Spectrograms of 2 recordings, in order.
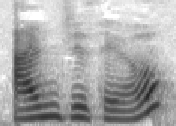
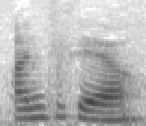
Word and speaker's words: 앉으세요: First we had sit down, 앉으세요. 앉으세요. 앉으세요. Very good. That's a little difficult one, right? Because it's got the double 받침 there. So you've got to go 안, and then the J sound comes up, 앉으세요.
